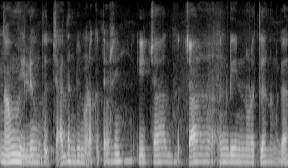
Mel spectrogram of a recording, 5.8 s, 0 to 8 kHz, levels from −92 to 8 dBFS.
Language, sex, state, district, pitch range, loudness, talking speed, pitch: Kannada, male, Karnataka, Belgaum, 115-125 Hz, -19 LUFS, 145 wpm, 120 Hz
